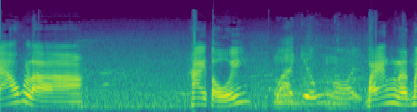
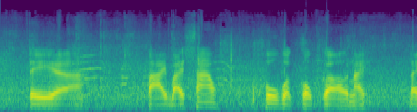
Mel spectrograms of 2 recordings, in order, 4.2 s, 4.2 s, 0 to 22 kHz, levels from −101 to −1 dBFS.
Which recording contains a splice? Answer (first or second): first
